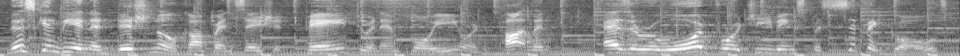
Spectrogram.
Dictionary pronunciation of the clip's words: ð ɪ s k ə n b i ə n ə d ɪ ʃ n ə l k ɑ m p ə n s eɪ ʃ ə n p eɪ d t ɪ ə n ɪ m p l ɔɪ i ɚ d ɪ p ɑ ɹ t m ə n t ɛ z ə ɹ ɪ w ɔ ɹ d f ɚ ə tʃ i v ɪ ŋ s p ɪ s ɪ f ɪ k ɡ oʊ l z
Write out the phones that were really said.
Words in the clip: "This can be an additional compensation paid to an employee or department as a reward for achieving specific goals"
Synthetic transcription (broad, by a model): ð ɪ s k ə n b i ə n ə d ɪ ʃ n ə l k ɑ m p ə n s eɪ ʃ ə n p eɪ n t ɪ ə n ɪ m p l ɔɪ i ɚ d ɪ p ɑ ɹ t m ə n t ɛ z ə ɹ ɪ w ɔ ɹ d f ɚ ə tʃ i v ɪ ŋ s p ɪ s ɪ f ɪ k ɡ oʊ l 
